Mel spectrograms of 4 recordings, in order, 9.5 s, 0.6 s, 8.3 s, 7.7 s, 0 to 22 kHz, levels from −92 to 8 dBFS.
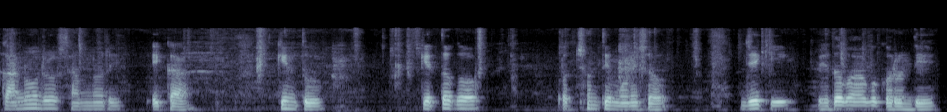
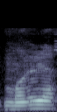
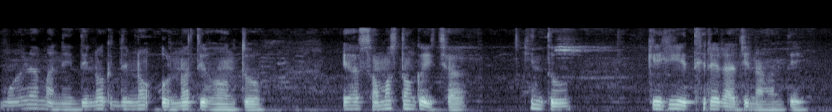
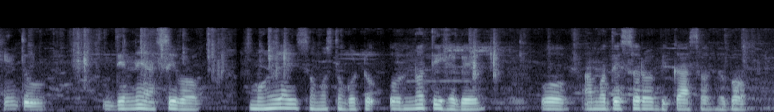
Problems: constant background noise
